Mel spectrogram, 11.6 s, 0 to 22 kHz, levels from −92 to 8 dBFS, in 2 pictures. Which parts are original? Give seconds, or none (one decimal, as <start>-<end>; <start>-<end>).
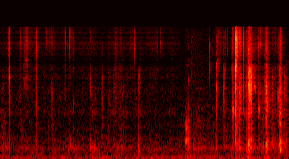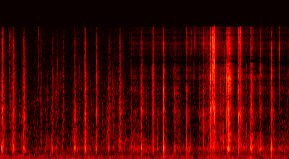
3.6-4.4; 5.7-8.4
